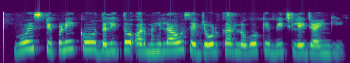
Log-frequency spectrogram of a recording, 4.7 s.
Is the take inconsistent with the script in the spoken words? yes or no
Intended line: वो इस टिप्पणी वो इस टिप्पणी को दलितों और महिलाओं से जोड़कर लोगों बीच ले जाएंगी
yes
